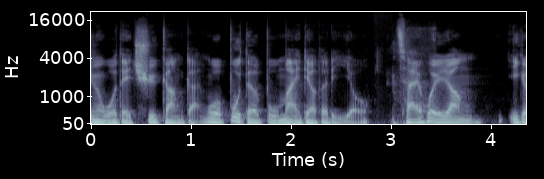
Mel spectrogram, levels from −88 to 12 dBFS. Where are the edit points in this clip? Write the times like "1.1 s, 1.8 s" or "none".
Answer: 3.0 s

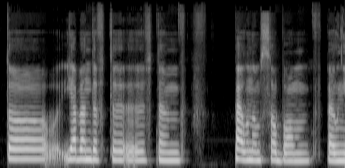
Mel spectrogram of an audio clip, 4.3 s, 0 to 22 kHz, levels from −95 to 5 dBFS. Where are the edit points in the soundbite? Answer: none

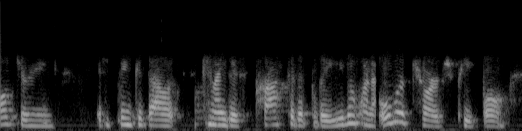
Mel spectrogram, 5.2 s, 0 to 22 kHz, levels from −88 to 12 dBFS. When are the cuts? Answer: 1.0 s, 1.9 s, 2.3 s, 3.7 s

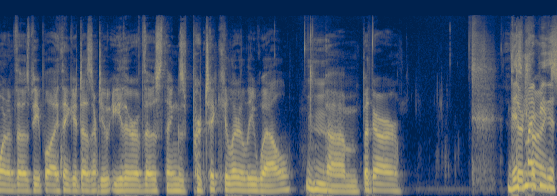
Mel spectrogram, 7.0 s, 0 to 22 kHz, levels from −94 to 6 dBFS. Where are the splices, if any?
1.2 s, 3.7 s, 4.7 s

